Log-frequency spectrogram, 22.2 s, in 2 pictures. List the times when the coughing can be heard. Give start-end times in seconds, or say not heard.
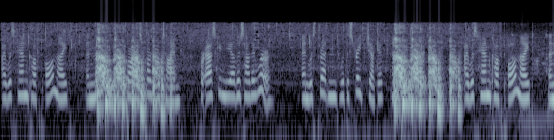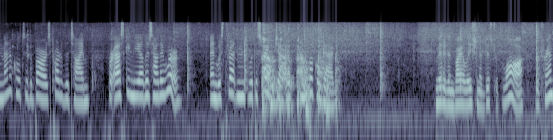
1.9-3.5, 7.8-9.2, 16.3-17.9.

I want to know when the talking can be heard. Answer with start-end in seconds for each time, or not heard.
0.0-8.6, 9.2-17.9, 19.8-22.1.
